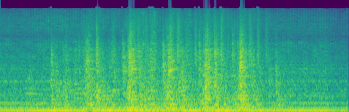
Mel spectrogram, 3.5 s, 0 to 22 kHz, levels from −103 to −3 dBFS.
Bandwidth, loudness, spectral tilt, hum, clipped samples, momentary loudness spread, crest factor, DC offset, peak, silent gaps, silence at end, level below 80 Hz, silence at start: 16.5 kHz; -12 LUFS; -5 dB/octave; none; 0.1%; 7 LU; 12 dB; under 0.1%; 0 dBFS; none; 0 s; -16 dBFS; 0 s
